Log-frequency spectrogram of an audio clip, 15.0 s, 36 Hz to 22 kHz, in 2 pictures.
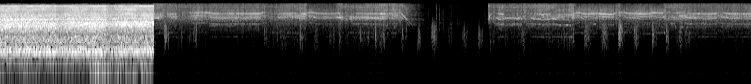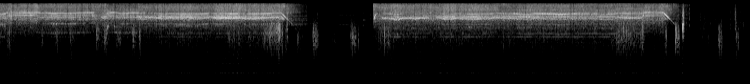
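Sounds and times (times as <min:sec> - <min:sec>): gas torch flame hissing: 0:00.0 - 0:01.6.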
